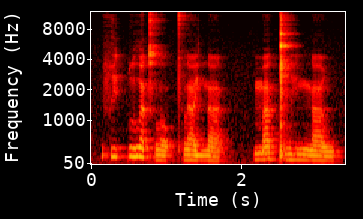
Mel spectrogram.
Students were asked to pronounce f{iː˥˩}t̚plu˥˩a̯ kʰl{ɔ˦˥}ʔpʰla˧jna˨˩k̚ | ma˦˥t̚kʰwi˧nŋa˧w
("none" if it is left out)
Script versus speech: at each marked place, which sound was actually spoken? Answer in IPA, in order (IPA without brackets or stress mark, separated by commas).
i˥˩, ɔ˨˩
